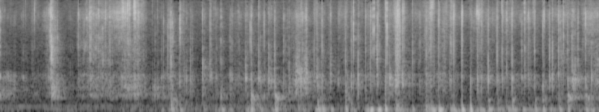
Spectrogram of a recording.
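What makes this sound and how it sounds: Long blue nails rapidly tap and scratch the chest area of a dark brown leather jacket lying flat, its zipper and snap pockets visible. The result is a dense run of quick, dry taps and crinkling scratches with a soft, low thump under them, each hit dying away almost at once.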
